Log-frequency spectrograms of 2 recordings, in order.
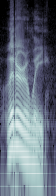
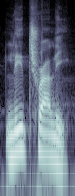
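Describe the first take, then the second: First: It is pronounced the way a native speaker would. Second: It is pronounced the way a non-native speaker would. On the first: The speaker calls it right. "The right pronunciation uh, goes like literally" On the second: The speaker calls it wrong. "if English is your second language, you would say literally"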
